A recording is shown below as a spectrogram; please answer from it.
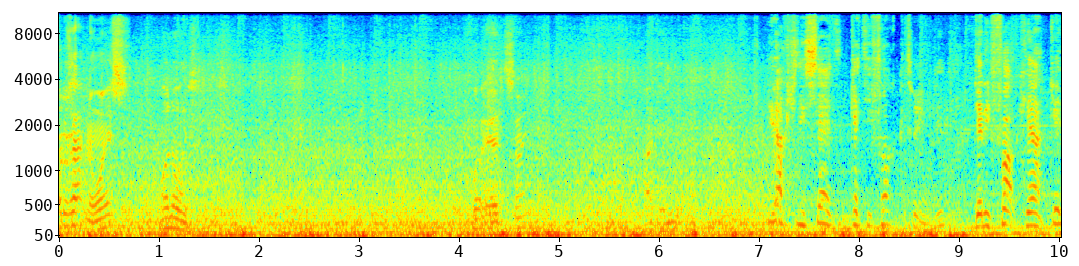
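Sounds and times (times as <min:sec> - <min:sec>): car road and engine rumble: 0:00.0 - 0:10.0.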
